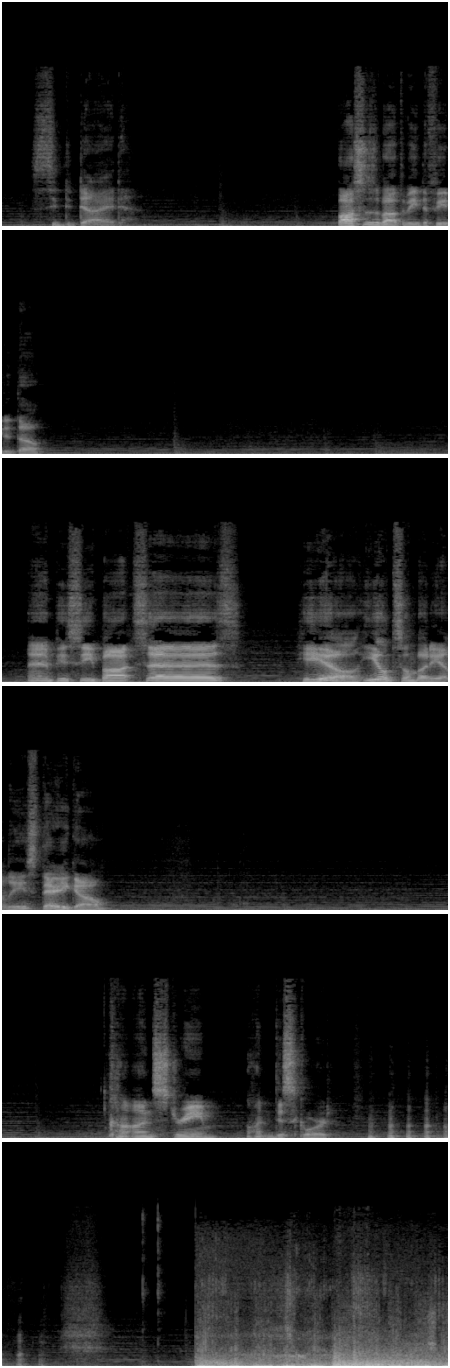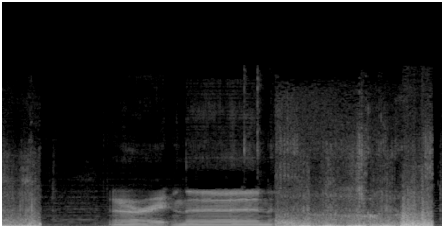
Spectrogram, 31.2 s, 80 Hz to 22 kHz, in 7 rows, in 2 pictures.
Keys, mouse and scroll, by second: 23.7 click, 24.1 space, 27.0 space, 27.4 space, 29.2 click, 29.4 space, 30.9 space.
